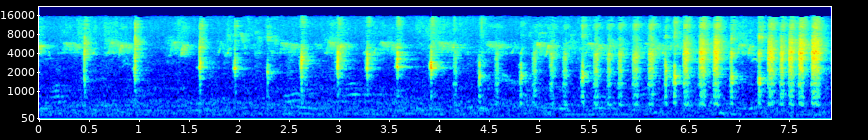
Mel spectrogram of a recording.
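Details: Red-legged partridge displaying on a wall in Tresco Abbey Gardens, Isles of Scilly: a series of dry, harsh clicking notes that speeds up into a dense, rapid chatter near the end.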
